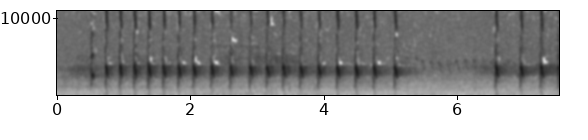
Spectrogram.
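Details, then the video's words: Wood sandpiper repeating sharp, piercing high notes in a rapid, regular chain of some twenty calls, a short quiet gap, then four more chips resuming the same beat. "เสียงนกชายเลนน้ำจืด Wood Sandpiper Sound"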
